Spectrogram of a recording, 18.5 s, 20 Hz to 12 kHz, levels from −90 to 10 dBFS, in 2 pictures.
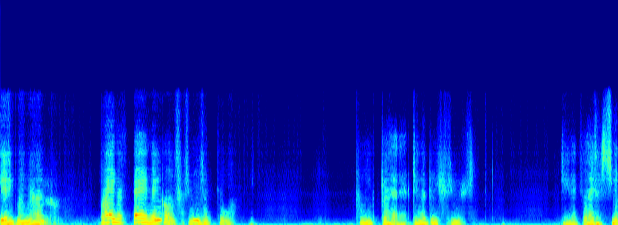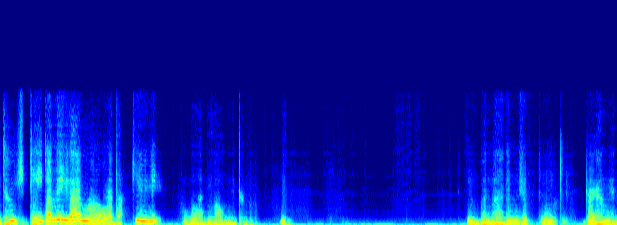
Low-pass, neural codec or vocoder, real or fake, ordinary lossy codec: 7.2 kHz; codec, 16 kHz, 0.5 kbps, FreqCodec, smaller model; fake; none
